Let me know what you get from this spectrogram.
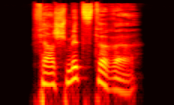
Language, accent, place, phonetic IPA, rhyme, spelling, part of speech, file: German, Germany, Berlin, [fɛɐ̯ˈʃmɪt͡stəʁə], -ɪt͡stəʁə, verschmitztere, adjective, De-verschmitztere.ogg
- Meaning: inflection of verschmitzt: 1. strong/mixed nominative/accusative feminine singular comparative degree 2. strong nominative/accusative plural comparative degree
